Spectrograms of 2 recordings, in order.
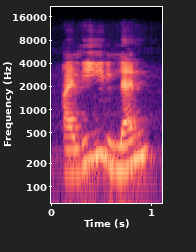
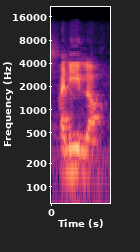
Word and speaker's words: قليلا: But قليلا, you see how it added an alif? So what I would say is قليلا. Just pronounce the alif.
